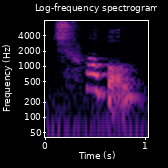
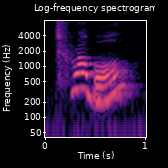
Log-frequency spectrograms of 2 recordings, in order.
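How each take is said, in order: First: It begins with a ch-like sound. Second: It begins with a plain t sound. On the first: "The qualities of these sounds blend together and sound different" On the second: "Trouble becomes"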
